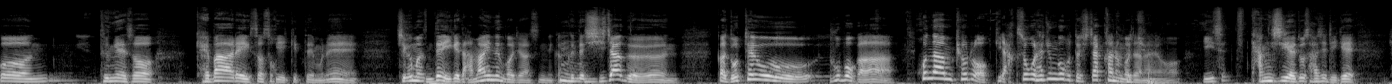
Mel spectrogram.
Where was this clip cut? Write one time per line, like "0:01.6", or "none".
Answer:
0:02.8
0:04.3
0:08.3
0:09.1
0:10.0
